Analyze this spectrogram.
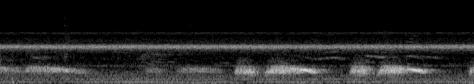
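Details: Spotted dove from Cà Mau giving low, hollow coos, faint and drawn out at first, then a louder run of paired, slightly rising notes about every half second, over a steady high electronic whine.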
